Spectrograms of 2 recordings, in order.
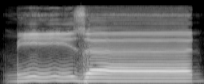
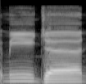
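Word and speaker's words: ميزان: Kemudian mizan pada lafal zan mad arid lukun. Hati-hati jangan sampai mijan. Jangan dibaca dengan jim jangan pula dibaca dengan dalan dengan dzal. Tapi di sini huruf zai harus jelas zanya.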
